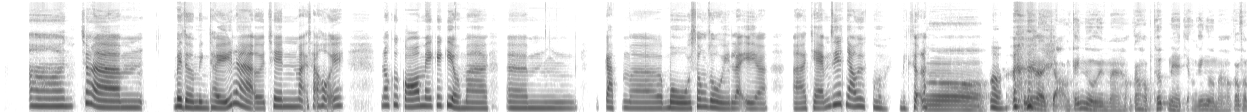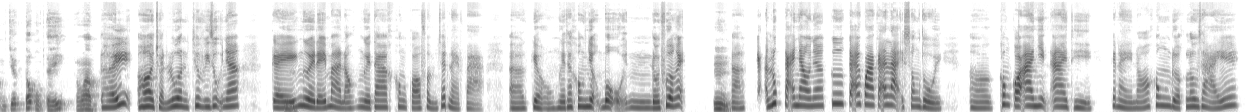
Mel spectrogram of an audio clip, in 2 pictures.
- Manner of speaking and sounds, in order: static; chuckle; tapping
- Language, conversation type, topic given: Vietnamese, podcast, Bạn chọn bạn đời dựa trên những tiêu chí nào?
